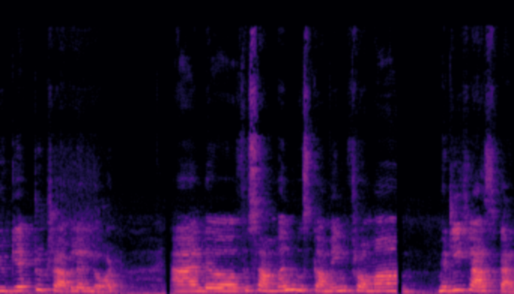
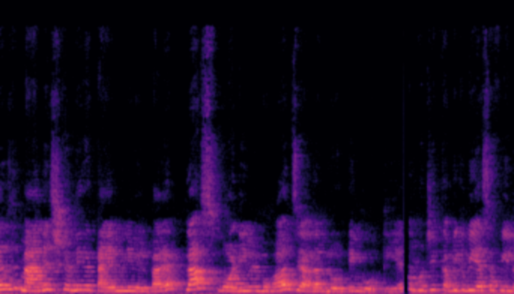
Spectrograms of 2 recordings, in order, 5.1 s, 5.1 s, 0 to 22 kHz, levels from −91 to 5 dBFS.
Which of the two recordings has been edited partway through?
second; 1 cut; at 4.1 s

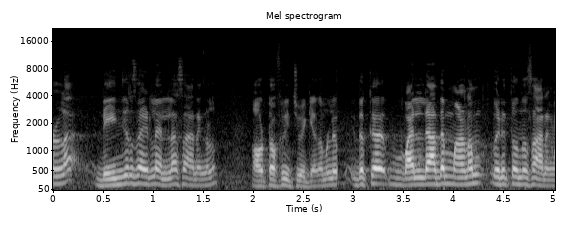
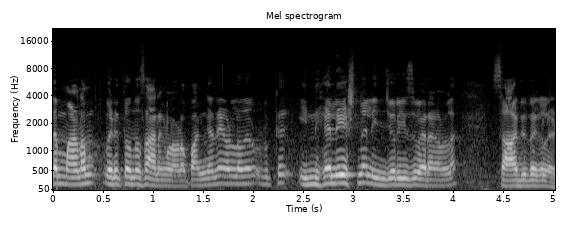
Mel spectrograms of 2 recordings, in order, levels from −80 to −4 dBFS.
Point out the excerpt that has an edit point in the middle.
first; 1 cut; at 2.8 s

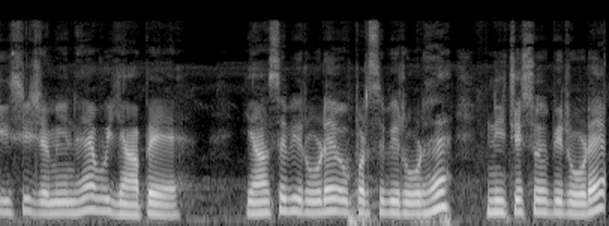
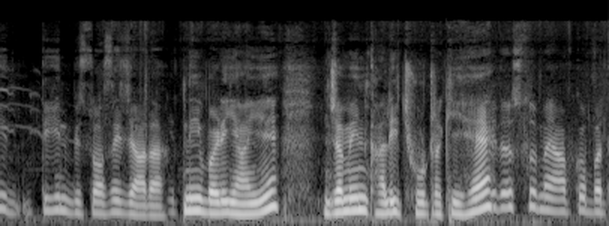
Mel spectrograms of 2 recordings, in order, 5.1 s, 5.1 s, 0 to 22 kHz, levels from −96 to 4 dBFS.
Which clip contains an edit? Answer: second; 2 cuts; at 1.5 s, 4.1 s

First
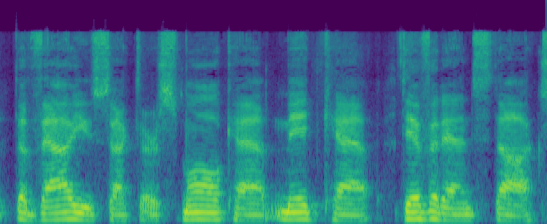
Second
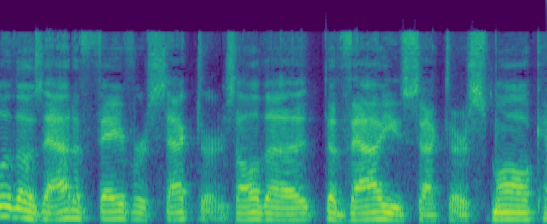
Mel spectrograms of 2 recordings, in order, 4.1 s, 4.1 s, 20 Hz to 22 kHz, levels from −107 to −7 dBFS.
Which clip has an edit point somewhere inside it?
first; 1 cut; at 3.0 s

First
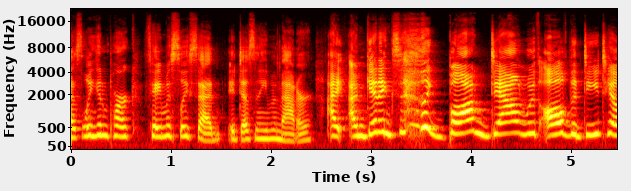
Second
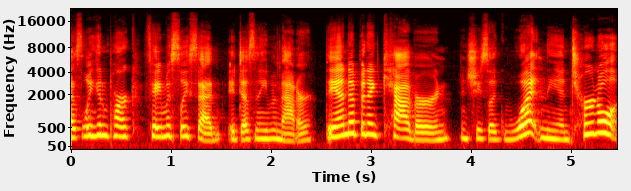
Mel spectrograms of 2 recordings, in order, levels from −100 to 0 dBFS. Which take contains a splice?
first; 1 cut; at 2.5 s

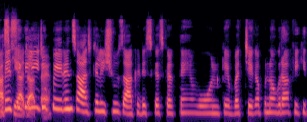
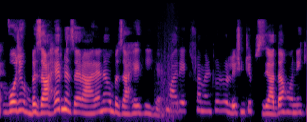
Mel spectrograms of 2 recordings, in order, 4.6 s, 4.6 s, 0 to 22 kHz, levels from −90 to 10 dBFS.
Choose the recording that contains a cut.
second; 1 cut; at 2.5 s

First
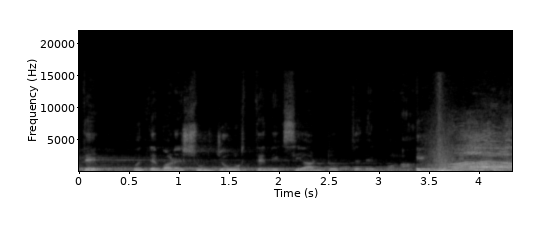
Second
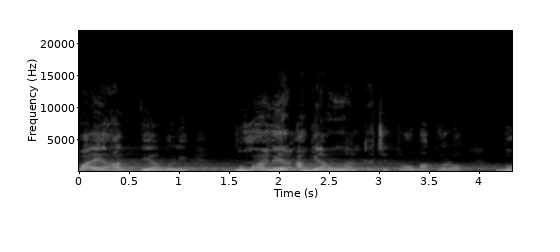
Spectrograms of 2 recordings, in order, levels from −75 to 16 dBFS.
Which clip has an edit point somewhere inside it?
first; 1 cut; at 3.4 s

